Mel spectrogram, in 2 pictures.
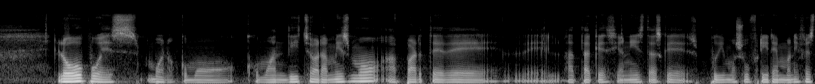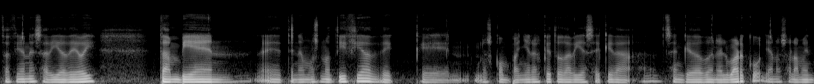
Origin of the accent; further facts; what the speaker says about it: Spain; soy ciudadano del Estado español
